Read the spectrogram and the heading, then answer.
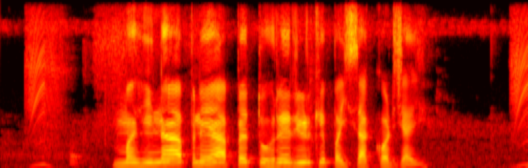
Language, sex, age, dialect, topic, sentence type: Bhojpuri, male, 18-24, Western, banking, statement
